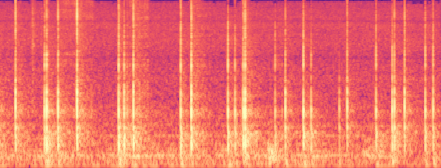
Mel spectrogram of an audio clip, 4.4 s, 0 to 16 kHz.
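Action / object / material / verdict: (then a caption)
tap / paperback book with card cover / cardboard / none. Long nails tap and scratch the glossy cardboard back cover of a paperback book held upright. A quiet run of 23 short, dry clicks comes in uneven bursts over a soft scratchy rustle, each tap bright and mid-pitched with almost no ring.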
